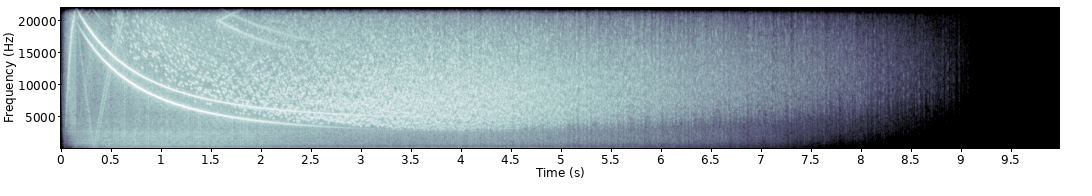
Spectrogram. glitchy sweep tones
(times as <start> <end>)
0.0 6.2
